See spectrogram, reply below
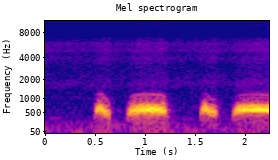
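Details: Spotted dove of the Thổ Pha type, moulting, giving a 'dàn rước' and 'nước gù' cooing performance. Low, mellow coos: two short notes alternate with two longer, drawn-out ones, with silent gaps between.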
